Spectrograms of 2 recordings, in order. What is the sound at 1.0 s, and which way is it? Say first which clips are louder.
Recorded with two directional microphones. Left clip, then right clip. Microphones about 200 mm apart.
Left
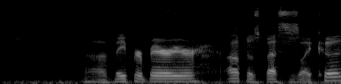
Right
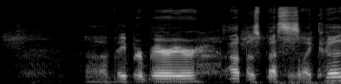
Speech: right 11 dB; 15° right (ahead or behind).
